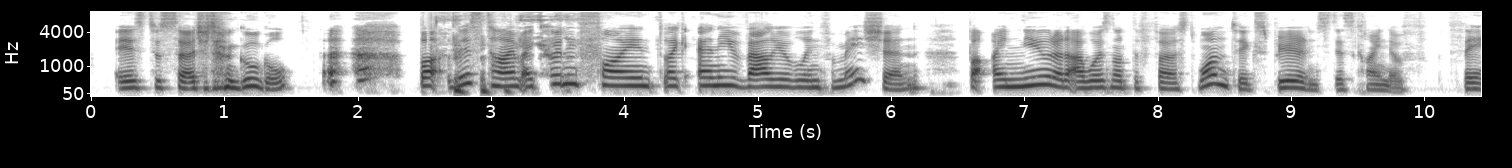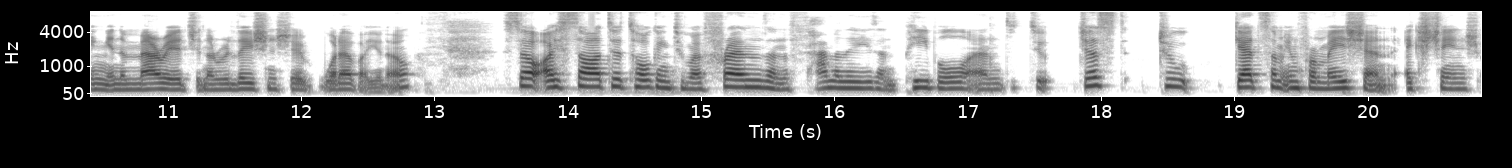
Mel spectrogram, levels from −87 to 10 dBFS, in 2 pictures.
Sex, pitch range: female, 180-245 Hz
